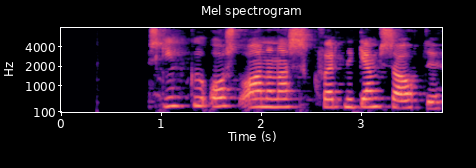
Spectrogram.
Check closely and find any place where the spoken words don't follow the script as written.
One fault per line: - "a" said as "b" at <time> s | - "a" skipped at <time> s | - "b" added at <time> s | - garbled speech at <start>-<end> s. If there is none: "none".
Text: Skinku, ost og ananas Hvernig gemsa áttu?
none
